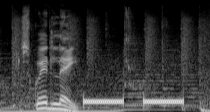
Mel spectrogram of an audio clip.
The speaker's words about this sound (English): pick the fucking phone up.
